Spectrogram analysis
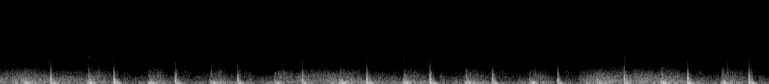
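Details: Heartbeat recorded after light crunches: fast, steady low thumps around 94 per minute with soft breathing and some movement noise; quickened heartbeat after light exercise.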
